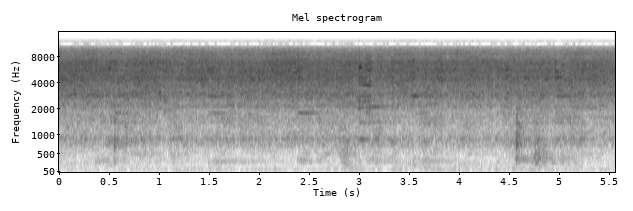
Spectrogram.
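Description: Okra sautéing in oil with tomato, onion and garlic for a tamarind curry, a constant close frying sizzle with occasional light stirring scrapes and taps, no voices.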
